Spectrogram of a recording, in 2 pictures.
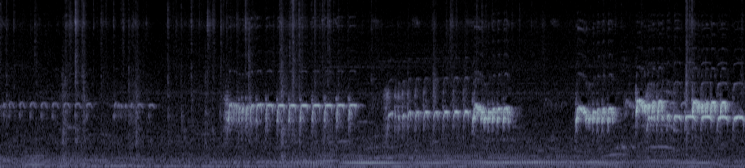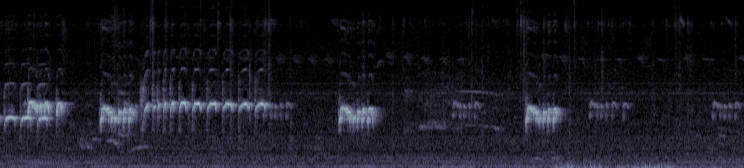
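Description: Zebra doves (perkutut) cooing: repeated calls, each a fast run of short staccato notes, with two birds overlapping at slightly different pitches for a few seconds midway. A few sharp clicks come near the start.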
